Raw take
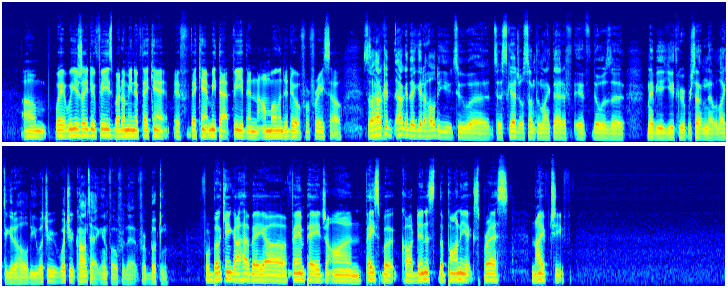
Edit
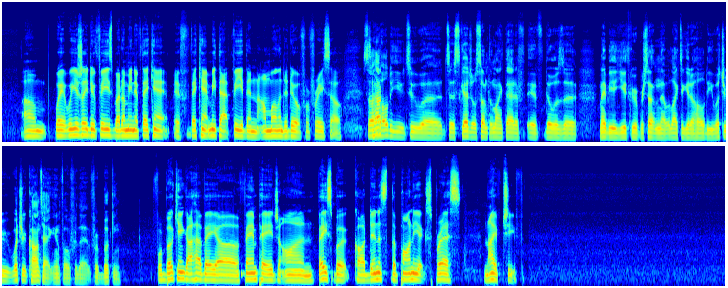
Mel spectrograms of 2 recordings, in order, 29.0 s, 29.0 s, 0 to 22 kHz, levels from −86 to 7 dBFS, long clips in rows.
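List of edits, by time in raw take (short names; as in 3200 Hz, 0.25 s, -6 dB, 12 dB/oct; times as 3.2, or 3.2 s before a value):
7.58–8.53 cut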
